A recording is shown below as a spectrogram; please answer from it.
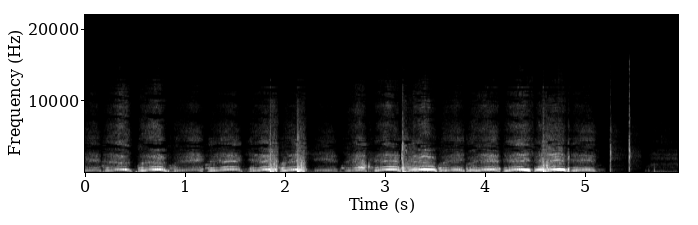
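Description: Heavy, rhythmic breathing repeats in quick cycles of loud inhales and exhales in a YouTube Poop edit, punctuated by a few sharp slaps or knocks and ending abruptly.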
